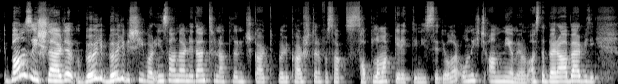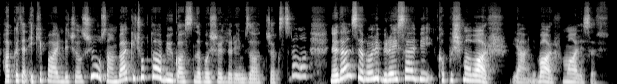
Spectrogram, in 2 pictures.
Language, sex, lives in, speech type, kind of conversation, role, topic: Turkish, female, Poland, conversation, unstructured, none, İş hayatında en çok hangi zorluklarla karşılaştınız?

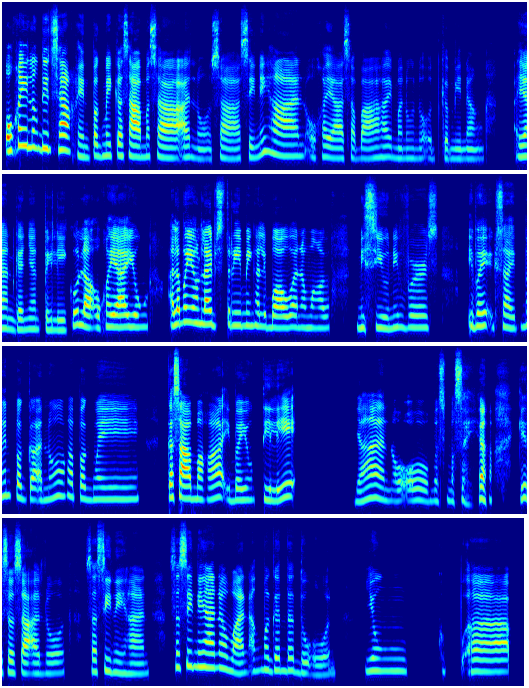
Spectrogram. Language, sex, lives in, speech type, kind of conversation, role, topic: Filipino, female, Philippines, conversation, podcast, guest, Paano nakaapekto ang mga serbisyong panonood sa internet sa panonood natin ng mga pelikula at serye?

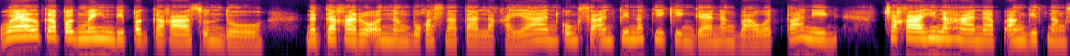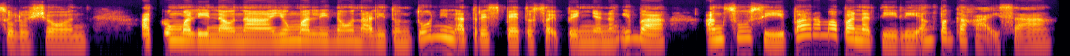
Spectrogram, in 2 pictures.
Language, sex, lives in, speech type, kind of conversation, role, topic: Filipino, female, Philippines, read, expert-assistant, expert, Paano makakatulong ang mga komunidad sa pagpapanumbalik ng mga nawasak na bakawan at seagrass bed?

